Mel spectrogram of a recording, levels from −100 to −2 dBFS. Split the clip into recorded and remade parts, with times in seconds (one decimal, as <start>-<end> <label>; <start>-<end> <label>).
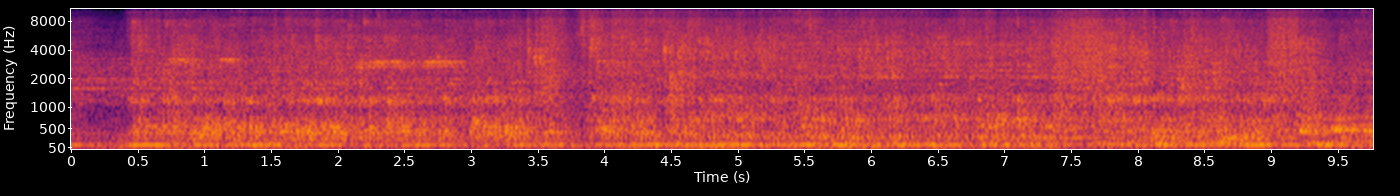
0.0-1.2 recorded; 1.2-1.8 remade; 1.8-3.5 recorded; 3.5-7.4 remade; 7.4-9.8 recorded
